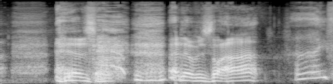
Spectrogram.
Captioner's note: laughing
